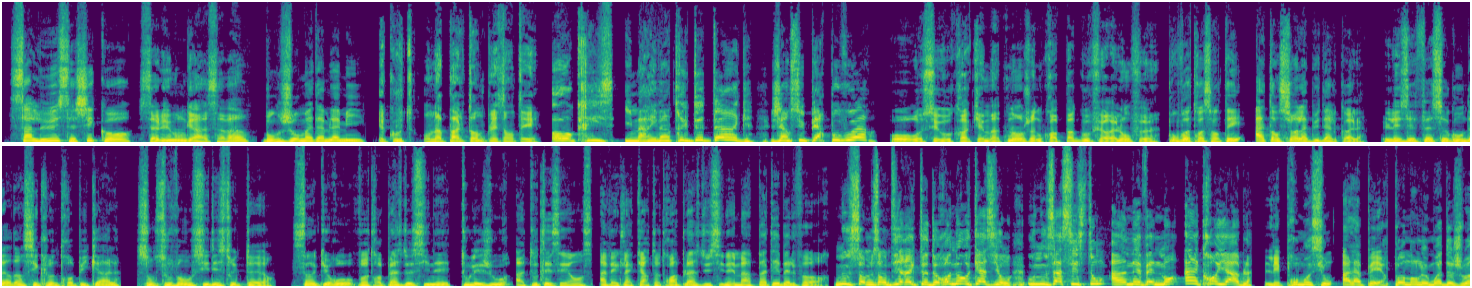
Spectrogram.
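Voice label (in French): French, male, character; voice demos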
